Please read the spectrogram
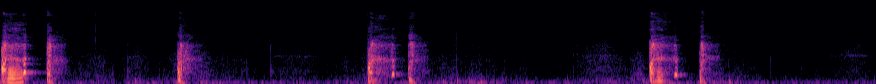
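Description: A series of short, sharp coughs, mostly in pairs about half a second apart, coming every two to three seconds.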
